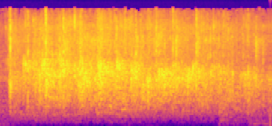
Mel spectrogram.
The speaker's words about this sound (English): You're free to clap.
